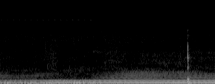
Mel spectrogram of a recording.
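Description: A steady low mechanical hum made of several even tones, with a faint click near the end.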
